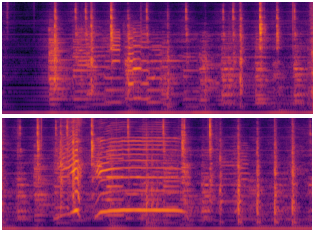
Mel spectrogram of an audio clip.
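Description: Latin dance-band music in a rumba style, with steady rhythmic percussion. About four seconds in, a single strong note scoops up and is held for about a second.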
